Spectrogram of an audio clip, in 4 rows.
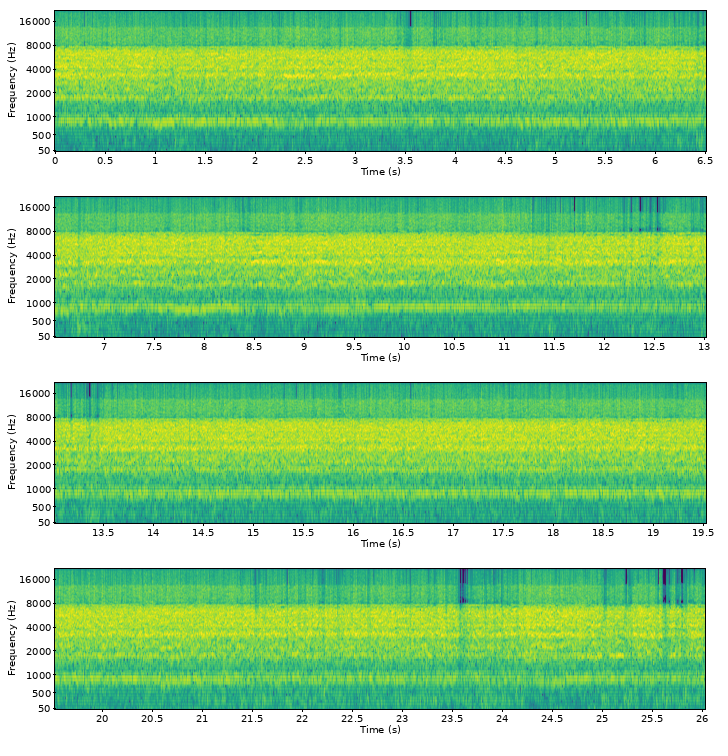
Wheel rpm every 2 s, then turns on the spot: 230, 230, 230, 230, 220, 230, 230, 230, 240, 230, 230, 230, 220.
none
